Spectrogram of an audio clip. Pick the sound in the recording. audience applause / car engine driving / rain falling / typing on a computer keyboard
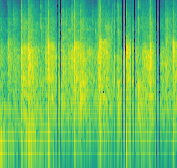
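audience applause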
